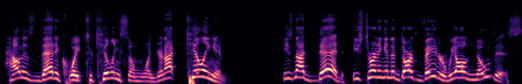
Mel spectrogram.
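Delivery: high, heated, exasperated shouting. Ranting about Rian Johnson's comparison of two trilogies: yelling. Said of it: "am I yelling too loud?".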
